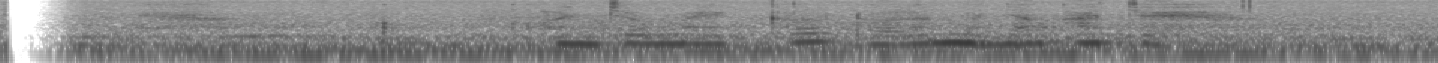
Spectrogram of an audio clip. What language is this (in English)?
Javanese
